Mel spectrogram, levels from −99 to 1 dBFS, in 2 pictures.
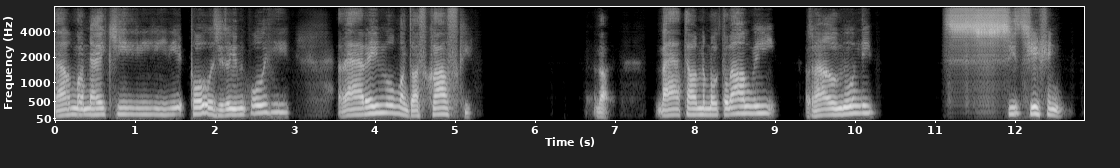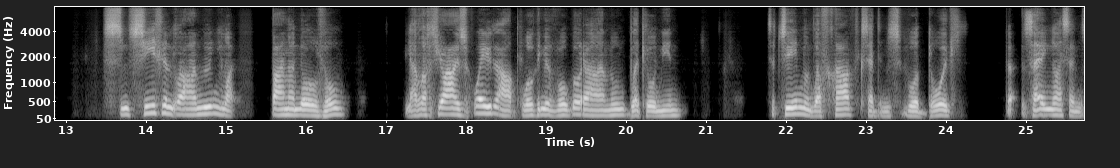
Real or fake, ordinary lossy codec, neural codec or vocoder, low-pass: fake; none; codec, 16 kHz, 0.5 kbps, FreqCodec, larger model; none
